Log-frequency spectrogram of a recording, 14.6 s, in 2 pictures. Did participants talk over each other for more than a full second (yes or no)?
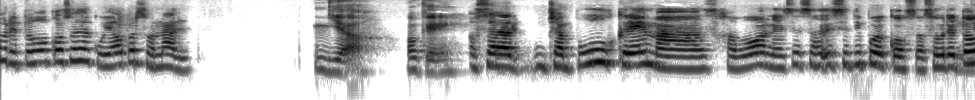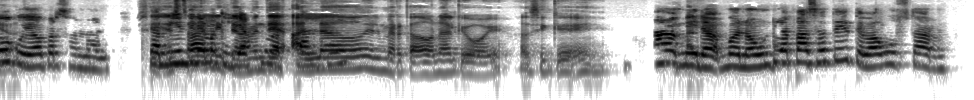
yes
